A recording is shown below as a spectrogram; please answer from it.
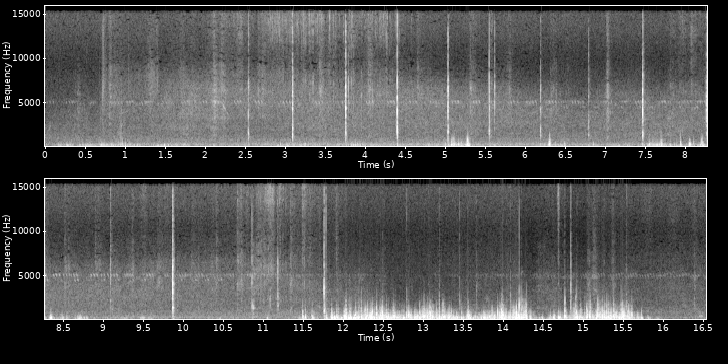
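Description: Scattered soft taps of a football being juggled on foot and knee, over a low outdoor rushing noise; for the last few seconds a louder rushing noise swells over it.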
